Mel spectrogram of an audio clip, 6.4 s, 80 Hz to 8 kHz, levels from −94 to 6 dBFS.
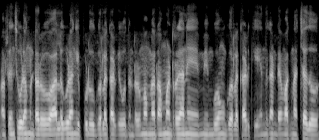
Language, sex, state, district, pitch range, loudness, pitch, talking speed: Telugu, male, Telangana, Nalgonda, 105-110 Hz, -18 LUFS, 105 Hz, 190 wpm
